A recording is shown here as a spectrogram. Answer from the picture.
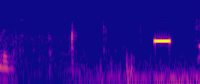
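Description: A single short, loud electronic beep, one steady pure tone lasting a fraction of a second, about a second and a half in.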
